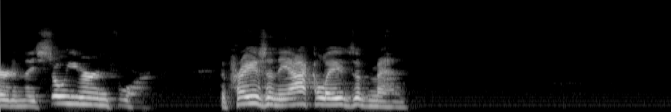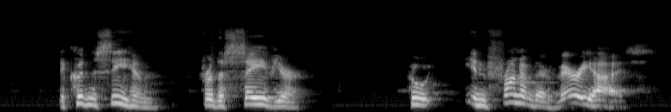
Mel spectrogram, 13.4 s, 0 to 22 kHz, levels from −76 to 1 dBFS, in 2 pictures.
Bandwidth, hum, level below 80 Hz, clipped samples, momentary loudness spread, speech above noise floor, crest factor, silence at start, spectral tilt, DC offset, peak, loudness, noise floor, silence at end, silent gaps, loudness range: 8.4 kHz; none; -78 dBFS; under 0.1%; 16 LU; 49 dB; 18 dB; 0 s; -6.5 dB/octave; under 0.1%; -6 dBFS; -22 LUFS; -71 dBFS; 0.35 s; none; 8 LU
